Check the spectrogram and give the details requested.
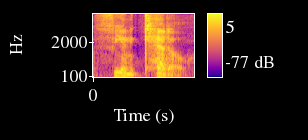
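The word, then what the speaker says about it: fianchetto: you the word faneto it's an Italian word and it's got a hard C sound so fan ketto and you can faneto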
